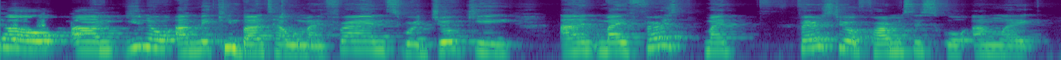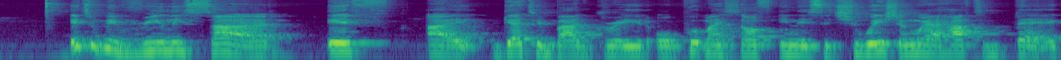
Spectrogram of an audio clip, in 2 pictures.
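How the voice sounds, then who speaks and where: Audible room echo surrounds a woman with a non-native accent speaking at a moderate pace with lively intonation. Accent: foreign-accented English. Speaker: pharmacist and postdoctoral fellow. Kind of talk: informal interview. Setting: live video stream. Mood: friendly, smiling. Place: home room.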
